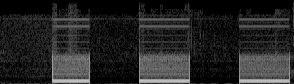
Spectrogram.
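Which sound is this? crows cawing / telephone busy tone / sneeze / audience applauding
telephone busy tone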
